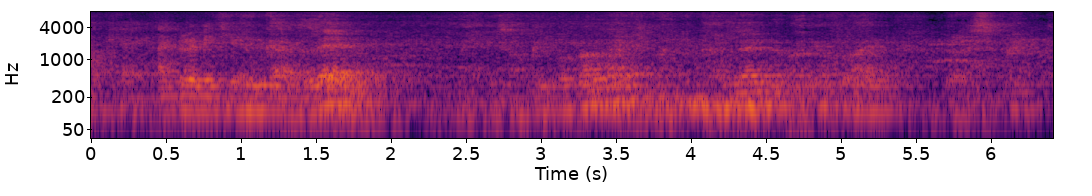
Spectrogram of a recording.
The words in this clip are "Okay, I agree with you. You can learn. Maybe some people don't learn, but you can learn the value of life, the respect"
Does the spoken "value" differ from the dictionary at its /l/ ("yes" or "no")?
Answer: yes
